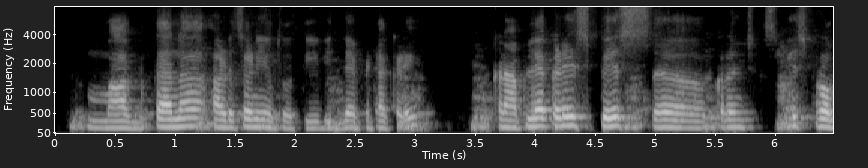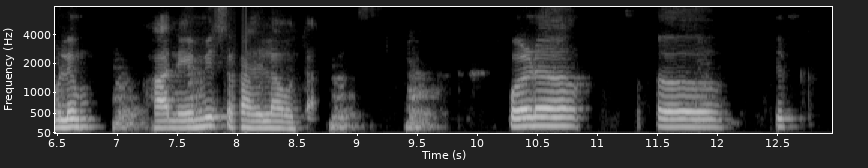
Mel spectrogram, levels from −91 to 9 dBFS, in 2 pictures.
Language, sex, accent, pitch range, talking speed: Marathi, male, native, 165-190 Hz, 80 wpm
